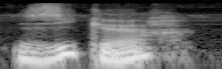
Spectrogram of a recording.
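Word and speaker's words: zikr: Alors, ça se prononce Ziker, ok, Ziker, et ça s'écrit D-H-I-K-R ou Z-I-K-R.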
